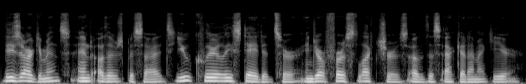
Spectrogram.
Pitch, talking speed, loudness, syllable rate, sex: 135 Hz, 195 wpm, -17 LUFS, 5.8 syllables/s, male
